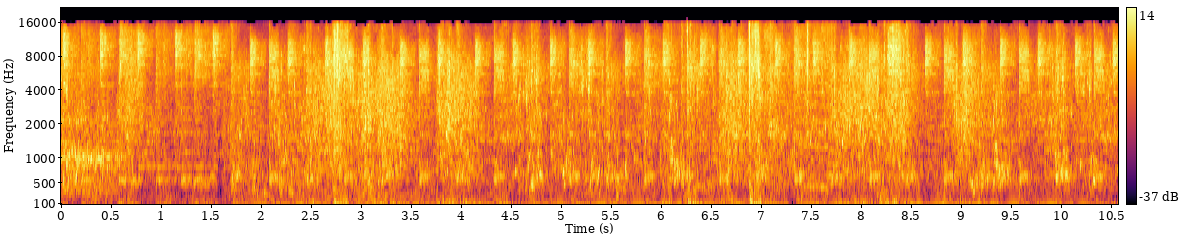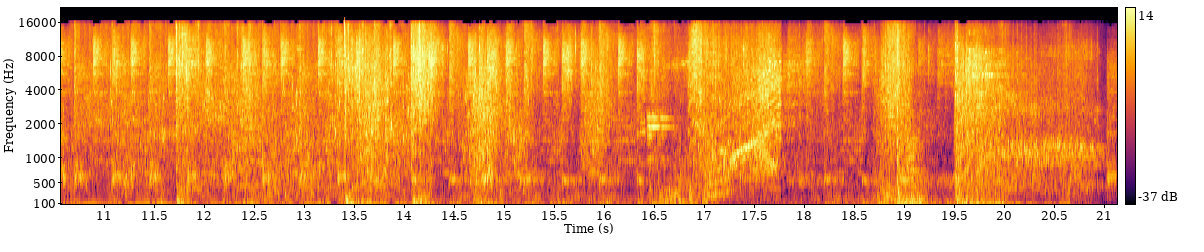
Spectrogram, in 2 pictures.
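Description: Loud blasts and crashes from exploding barrels in the video game Anger Foot, dense repeated bursts over a continuous wall of game noise lasting throughout.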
